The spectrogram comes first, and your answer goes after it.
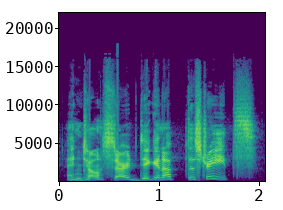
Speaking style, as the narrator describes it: laughed Mountain Jim

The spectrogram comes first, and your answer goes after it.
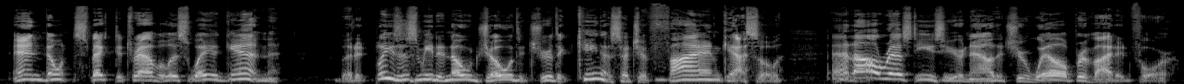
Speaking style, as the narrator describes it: exclaimed Captain Bill

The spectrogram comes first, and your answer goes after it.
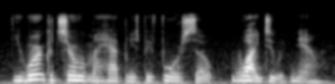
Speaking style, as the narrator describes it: She snapped with anger in her voice

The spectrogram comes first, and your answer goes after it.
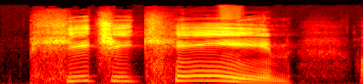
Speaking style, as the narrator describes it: I holler back

